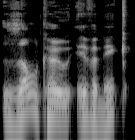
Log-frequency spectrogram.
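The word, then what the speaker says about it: Zeljko Ivanek: I'm pronounce this correctly I wrote down the phonetic version It's Zelo ivanic who played Roland and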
